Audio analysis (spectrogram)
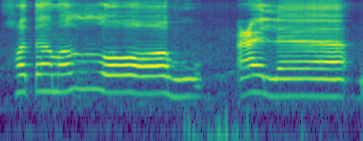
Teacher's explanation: لام پر کھڑا زبر ہے، ایک الف کے برابر کھینچیں گے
